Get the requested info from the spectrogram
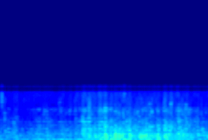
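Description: Street traffic: a vehicle engine running with a steady low hum, and road noise swelling up about a second in.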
